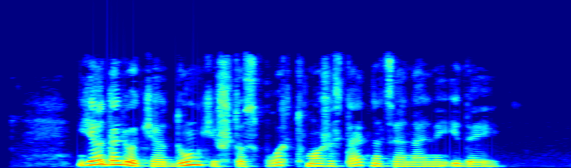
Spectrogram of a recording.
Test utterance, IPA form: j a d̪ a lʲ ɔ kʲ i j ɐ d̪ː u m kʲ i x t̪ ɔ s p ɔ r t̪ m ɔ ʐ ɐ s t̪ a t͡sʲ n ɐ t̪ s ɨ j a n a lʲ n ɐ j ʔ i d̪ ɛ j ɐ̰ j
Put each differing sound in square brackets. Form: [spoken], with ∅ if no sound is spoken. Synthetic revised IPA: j a d̪ a lʲ ɔ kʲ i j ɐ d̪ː u m kʲ i [ʂ] t̪ ɔ s p ɔ r t̪ m ɔ ʐ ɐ s t̪ a t͡sʲ n ɐ t̪ s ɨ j a n a lʲ n ɐ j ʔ i d̪ ɛ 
